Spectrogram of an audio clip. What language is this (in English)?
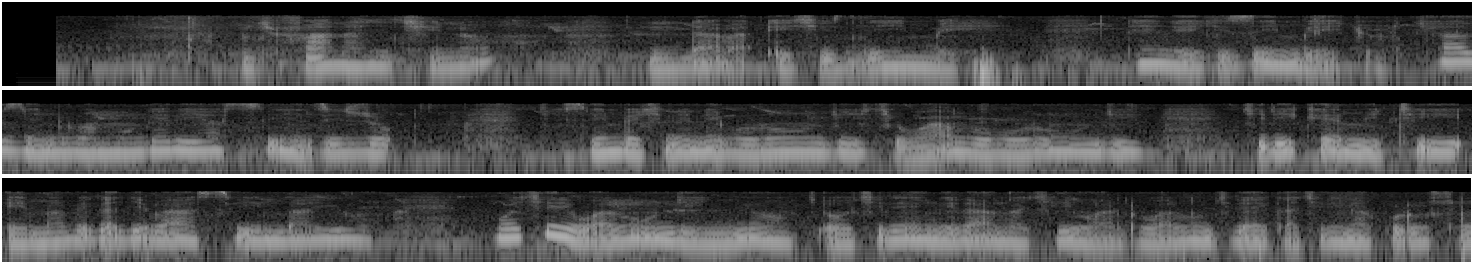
Ganda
